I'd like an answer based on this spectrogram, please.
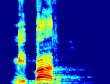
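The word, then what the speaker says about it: מִדְבָּר: Midbar, que curiosamente está relacionado con la raíz da bar.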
